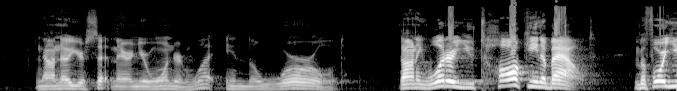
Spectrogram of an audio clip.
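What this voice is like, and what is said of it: Usual voice. Nothing is said of it.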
